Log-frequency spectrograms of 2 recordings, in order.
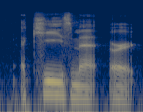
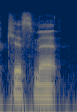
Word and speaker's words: Akismet: And then there's going to be another plugin here called Akismet, or Akismet, depending on how you want to pronounce it.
